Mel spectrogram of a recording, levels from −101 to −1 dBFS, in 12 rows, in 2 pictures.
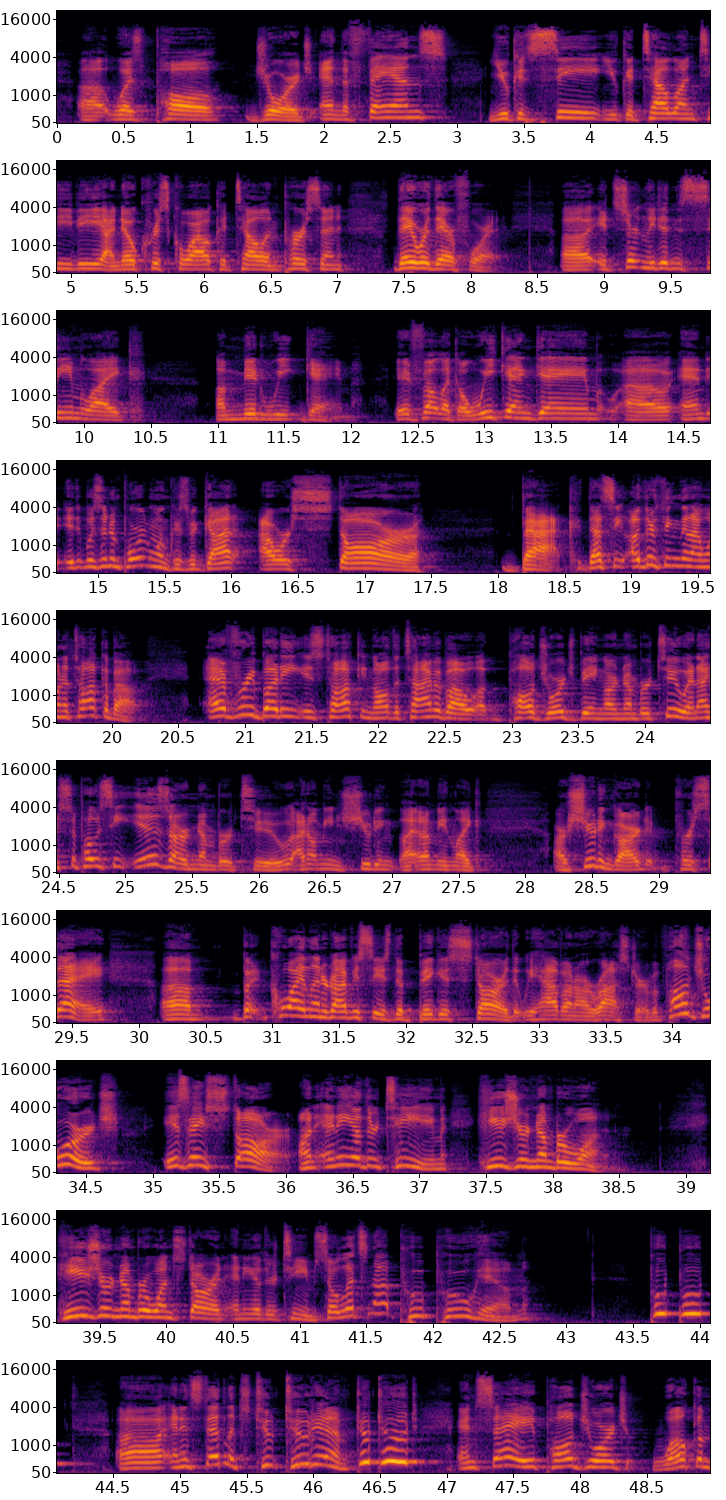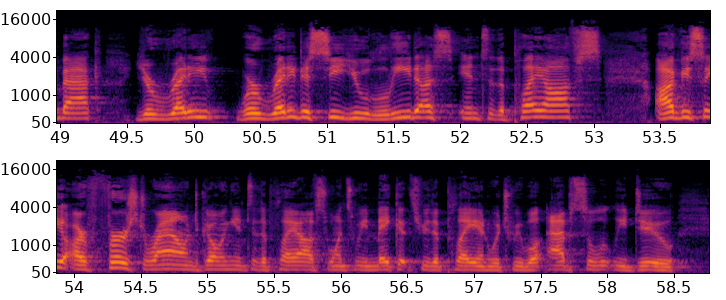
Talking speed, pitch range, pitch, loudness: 195 wpm, 150-220 Hz, 180 Hz, -32 LUFS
